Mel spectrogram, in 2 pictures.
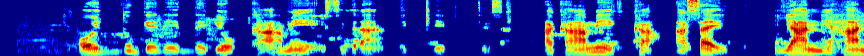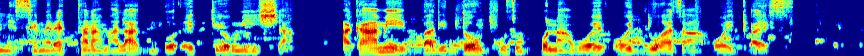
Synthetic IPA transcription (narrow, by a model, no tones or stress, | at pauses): ʔɔjd̪ːʊɡɛd̪eːd̪ɛʔɪjɔkʰaːmeːɪ̰sːɪd̪ɪɾɐ̰nɛkʼːiɪt̪ːes | hɐkʰaːmeːkʰːɐɐsɐj | jaːnːɛhaːnːɛsɪmɛɾɛt̪ːɐnɐmɐlɐɡɔʔɛt̪ːɪjɔmiːʃːa̰ | hɐkaːmeːbɐɡɪd̪ːɔnʊzʊpːɔnaːwɔjʔɔjd̪ːʊɐsaːɔjkʼːɐes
